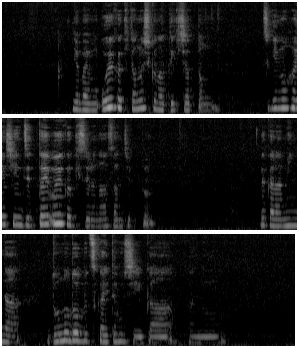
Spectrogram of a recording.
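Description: A young woman speaks calmly and close by, in short bursts with pauses.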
